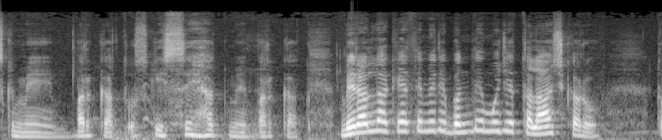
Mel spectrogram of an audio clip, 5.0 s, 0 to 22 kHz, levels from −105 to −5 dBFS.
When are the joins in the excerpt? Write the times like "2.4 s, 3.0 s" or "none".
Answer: 2.3 s

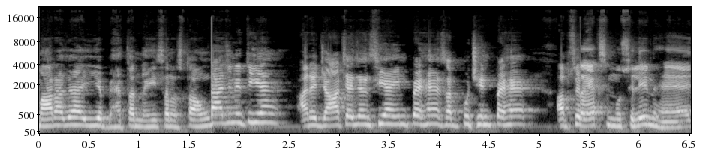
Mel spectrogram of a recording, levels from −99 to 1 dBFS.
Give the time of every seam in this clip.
1.7 s, 5.4 s

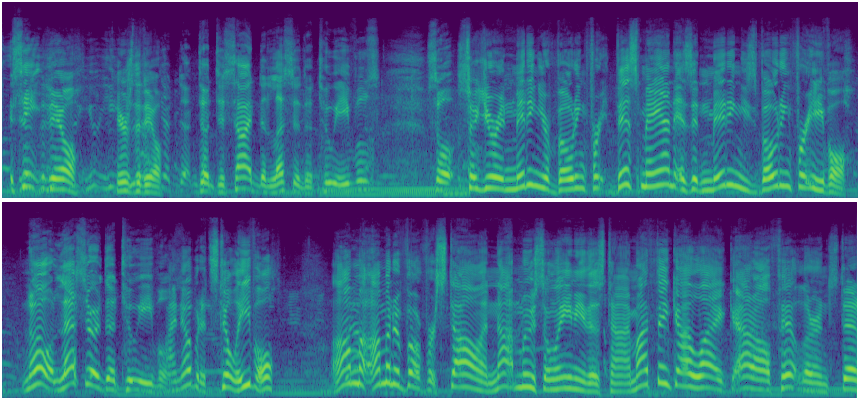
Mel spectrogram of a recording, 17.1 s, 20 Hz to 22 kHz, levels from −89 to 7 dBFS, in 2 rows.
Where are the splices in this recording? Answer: none

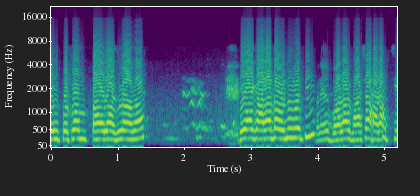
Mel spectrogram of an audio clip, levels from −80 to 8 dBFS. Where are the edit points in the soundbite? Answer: 4.0 s

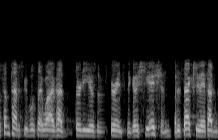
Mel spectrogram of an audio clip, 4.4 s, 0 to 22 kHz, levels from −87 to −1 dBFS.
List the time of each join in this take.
none

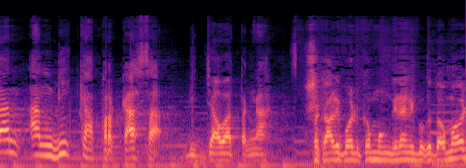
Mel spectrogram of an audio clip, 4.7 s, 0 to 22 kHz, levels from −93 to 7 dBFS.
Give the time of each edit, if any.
2.8 s

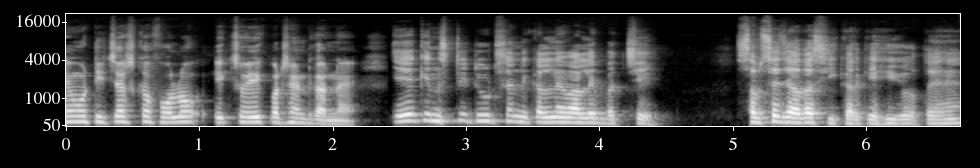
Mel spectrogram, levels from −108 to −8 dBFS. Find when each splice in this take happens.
2.3 s

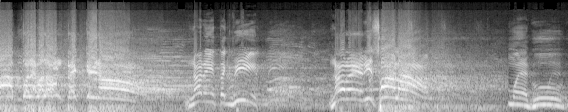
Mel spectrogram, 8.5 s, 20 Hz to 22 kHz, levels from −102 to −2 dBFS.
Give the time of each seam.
7.6 s

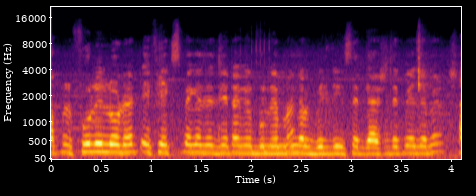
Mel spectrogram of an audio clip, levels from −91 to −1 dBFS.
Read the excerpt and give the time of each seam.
2.4 s

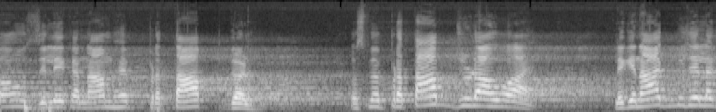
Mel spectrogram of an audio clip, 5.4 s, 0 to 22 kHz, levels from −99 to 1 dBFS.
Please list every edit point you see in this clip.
none

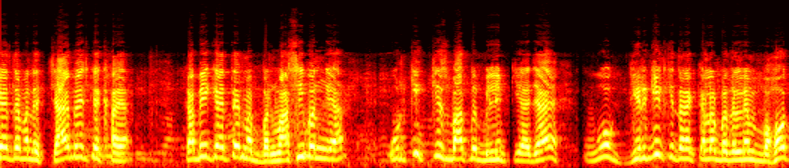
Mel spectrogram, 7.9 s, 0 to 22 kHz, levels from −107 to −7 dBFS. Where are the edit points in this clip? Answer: none

